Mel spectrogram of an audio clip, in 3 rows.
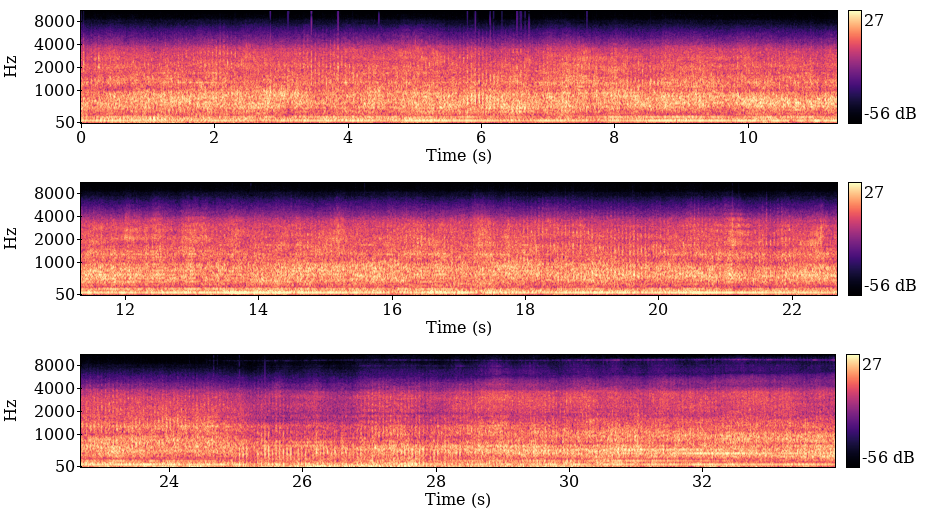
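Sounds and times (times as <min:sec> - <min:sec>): helicopter drone: 0:00.0 - 0:33.9
deep rumble: 0:21.6 - 0:33.8.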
